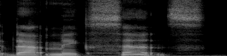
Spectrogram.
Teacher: The stress is on sense. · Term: the melody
